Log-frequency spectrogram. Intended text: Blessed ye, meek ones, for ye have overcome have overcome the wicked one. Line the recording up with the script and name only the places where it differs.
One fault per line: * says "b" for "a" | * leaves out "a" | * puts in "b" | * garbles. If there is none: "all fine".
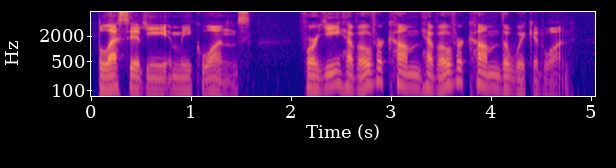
all fine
